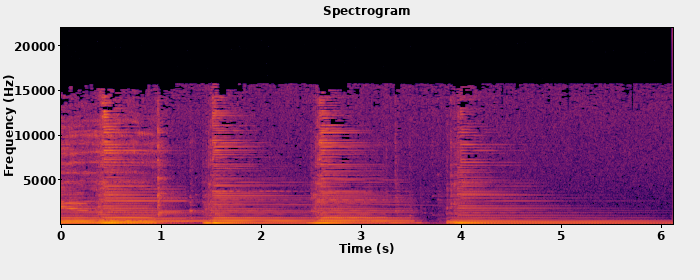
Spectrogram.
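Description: Acoustic guitar strummed with single downstrokes about a second apart, starting on a C major chord. The last strum is left to ring and fades slowly.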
